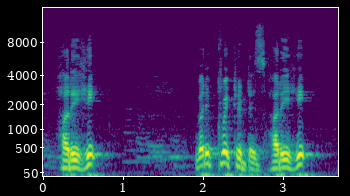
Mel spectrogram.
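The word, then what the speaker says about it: हरिः: Harihi. See, in the end, are you saying Hari ha or Hari he? It should be he. Harihi. Harihi.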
